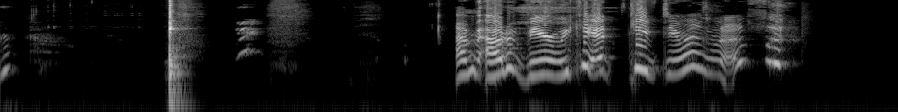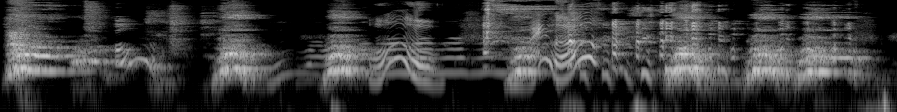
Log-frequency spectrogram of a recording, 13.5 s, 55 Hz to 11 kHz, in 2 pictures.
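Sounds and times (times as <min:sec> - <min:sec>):
speech: 0:03.4 - 0:06.0, 0:09.2 - 0:13.2
dog barking at people in a hallway: 0:06.8 - 0:09.6, 0:11.7 - 0:13.3
laughter: 0:10.2 - 0:13.3.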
